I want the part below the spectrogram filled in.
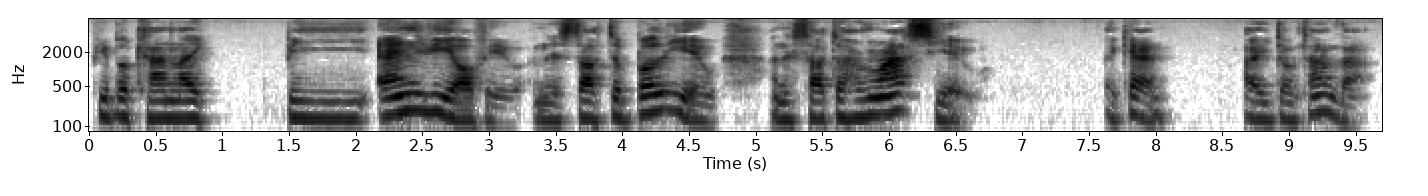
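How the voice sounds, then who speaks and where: Slow rambling man in his thirties. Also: medium pitch, gravelly. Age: 30s. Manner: rambling, repeats himself and restarts, plain-spoken. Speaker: vlogger. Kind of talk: personal vlog monologue.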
